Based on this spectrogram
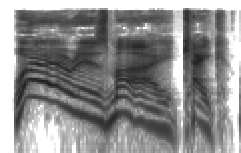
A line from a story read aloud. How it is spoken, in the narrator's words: roared the giant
